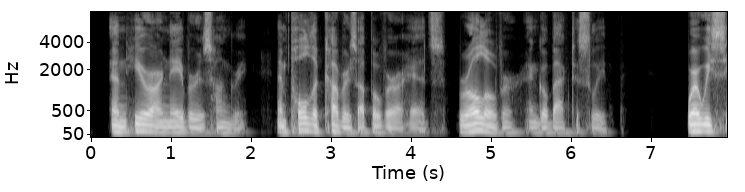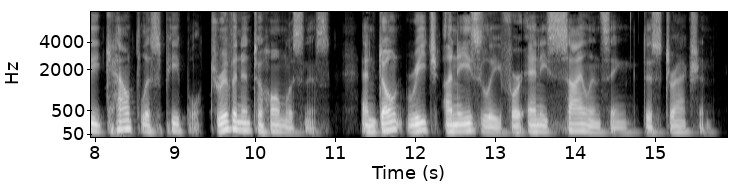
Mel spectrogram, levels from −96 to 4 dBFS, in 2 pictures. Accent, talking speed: American, 140 wpm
